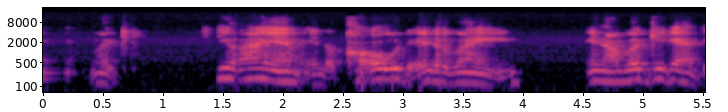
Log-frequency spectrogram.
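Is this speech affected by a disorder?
Yes: cerebral palsy.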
